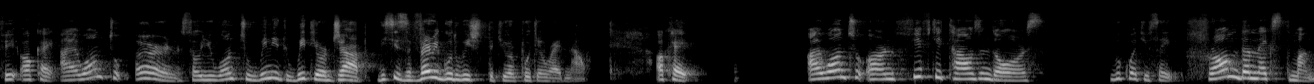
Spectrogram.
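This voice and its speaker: Her pitch high and swinging very widely, a woman speaks with a Bulgarian accent. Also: moderate pace. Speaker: self-development coach. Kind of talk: webinar coaching session. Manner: halting.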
